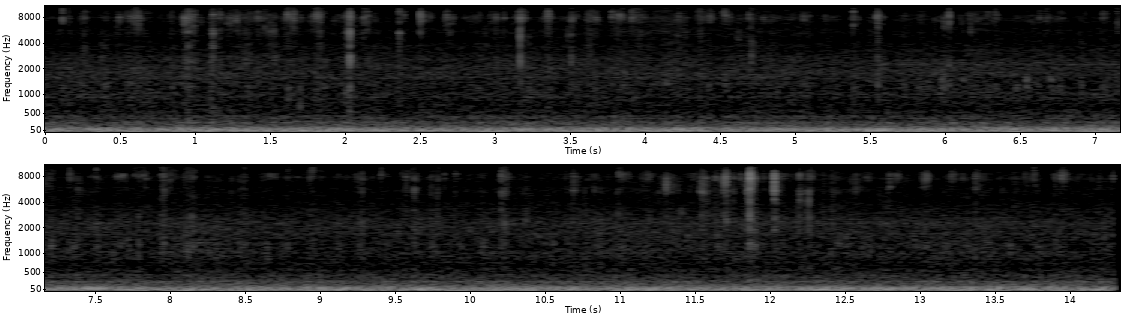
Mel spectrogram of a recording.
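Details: Four pet guinea pigs, Shiro and Crash (American boars) with Cookie (long-haired mini Yak) and Peanut (Abyssinian sows), chew freshly washed garden romaine lettuce indoors: steady crisp crunching clicks and rustling, uneven and continuous, with dense bursts near the end.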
